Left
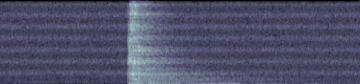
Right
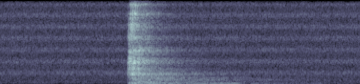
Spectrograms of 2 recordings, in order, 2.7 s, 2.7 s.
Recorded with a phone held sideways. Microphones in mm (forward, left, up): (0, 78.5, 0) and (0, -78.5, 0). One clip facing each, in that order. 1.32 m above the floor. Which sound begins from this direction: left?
Tearing paper, at 0.9 s.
